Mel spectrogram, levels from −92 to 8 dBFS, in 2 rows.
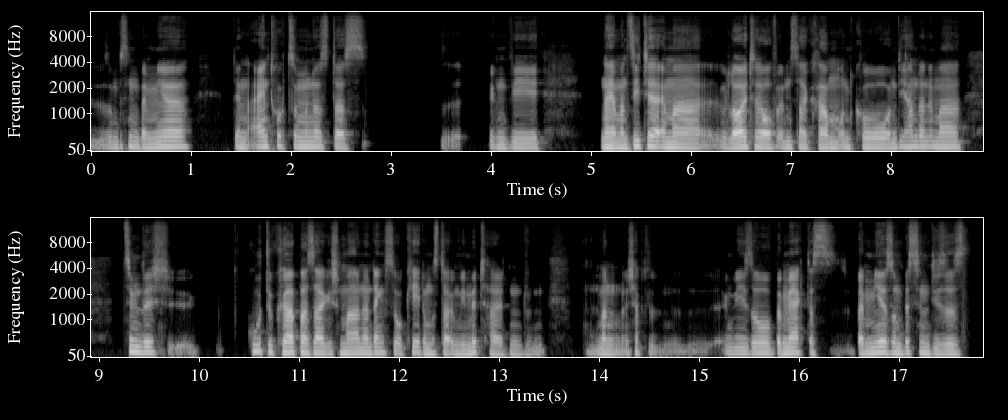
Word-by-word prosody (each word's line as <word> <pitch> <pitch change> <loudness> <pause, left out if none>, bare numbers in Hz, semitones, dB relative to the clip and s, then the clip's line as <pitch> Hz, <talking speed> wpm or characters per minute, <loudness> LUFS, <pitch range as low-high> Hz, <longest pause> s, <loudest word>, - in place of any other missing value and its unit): so - - -7
'n - - -3
bisschen 135 0 -3
bei 125 - 0
mir 135 +2 +2 0.4
den 125 -2 -1
Eindruck 140 0 -2
zumindest, 130 -2 0
dass, 120 - -2
i 215 - -28 1.3
irgendwie 120 -1 -3 0.5
na 125 - +5
ja, 125 - +7
man 120 -1 +2
sieht 150 0 0
ja 145 -2 +7
immer 125 -2 +2
Leute 130 +1 +4
auf 120 -1 +4
Instagram 120 -1 -1
und 120 -2 -3
Co. 125 -1 +1
und 120 0 -1
die 135 -1 -3
haben 135 +1 0
dann 135 - 0
immer 130 -1 0 0.5
ziemlich 145 -3 +1 0.8
gute 165 -1 -1
Körper, 140 -2 +4
sage 130 0 +2
ich 130 - -7
mal 130 -1 +2
und 130 - +1
dann 130 - +2
denkst 135 0 -1
du: - - -3
„Okay, 145 +4 -2
du 125 - -3
musst 125 -1 -4
da - - +2
irgendwie 115 0 -2
mithalten.“ 110 -5 -3
Du 110 - -11 0.4
man 120 +2 -3
ich - - -8
habe 130 - -7
i - - -9 0.7
irgendwie 135 0 -3
so 135 0 +1
bemerkt, 130 +1 +1
dass 125 - -8 0.2
bei 125 - +1
mir 135 +4 +5
so 135 - -1
'n - - +2
bisschen 135 -1 -1
dieses, 120 -1 -3
130 Hz, 195 wpm, -23 LUFS, 125-135 Hz, 1.3 s, ja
